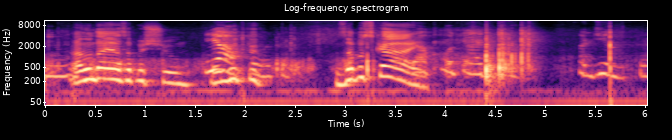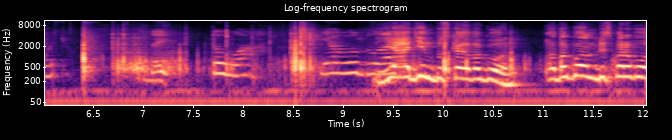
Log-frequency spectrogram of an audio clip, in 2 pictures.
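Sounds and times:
child talking: 1.6 - 2.6, 3.7 - 4.7, 5.3 - 6.3, 7.0 - 9.7.

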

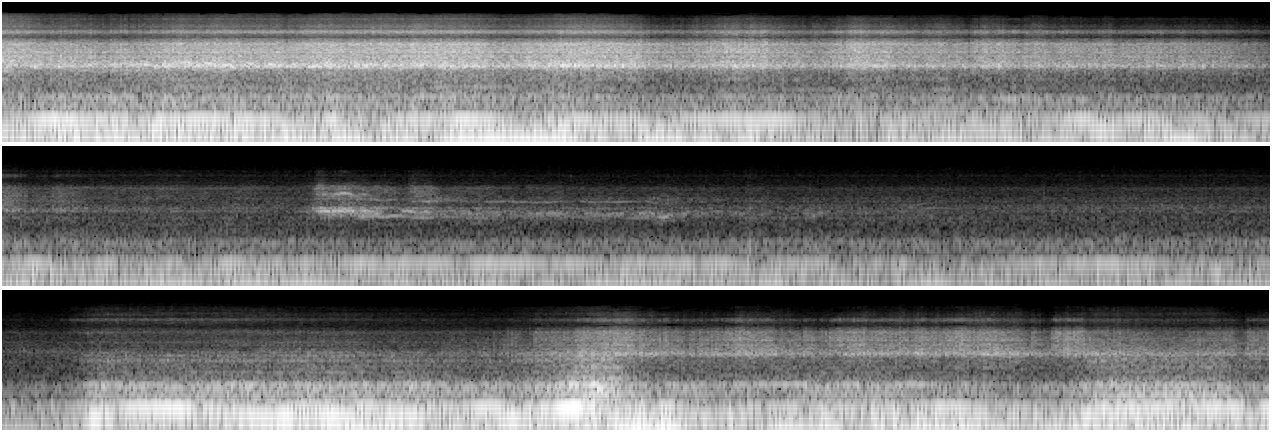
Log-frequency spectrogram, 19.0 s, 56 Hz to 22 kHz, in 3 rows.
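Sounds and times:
car engine revving: 0.0 - 6.8, 12.9 - 19.0.

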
